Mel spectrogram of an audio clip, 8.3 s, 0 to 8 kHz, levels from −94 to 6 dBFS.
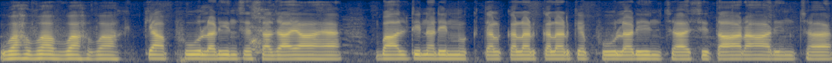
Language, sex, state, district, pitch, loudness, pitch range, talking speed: Hindi, male, Bihar, Begusarai, 140 Hz, -18 LUFS, 135-145 Hz, 145 wpm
